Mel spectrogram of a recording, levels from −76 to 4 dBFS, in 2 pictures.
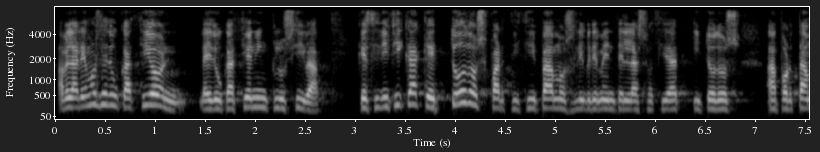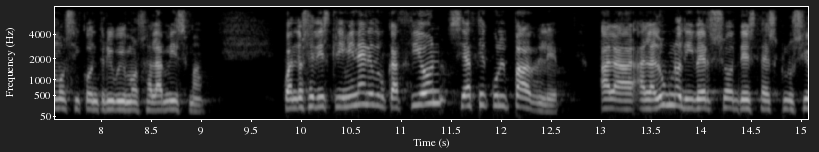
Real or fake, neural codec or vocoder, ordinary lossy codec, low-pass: fake; codec, 16 kHz, 16 kbps, FunCodec, trained on Chinese and English, 50 frames a second; none; 7.2 kHz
